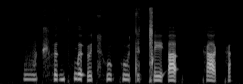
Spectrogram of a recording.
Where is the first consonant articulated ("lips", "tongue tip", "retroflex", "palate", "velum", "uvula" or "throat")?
lips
